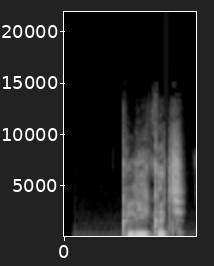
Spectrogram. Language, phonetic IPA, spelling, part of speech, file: Russian, [ˈklʲikətʲ], кликать, verb, Ru-кликать.ogg
- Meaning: 1. to call (someone) 2. to click (to press the button on a mouse when using a computer)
